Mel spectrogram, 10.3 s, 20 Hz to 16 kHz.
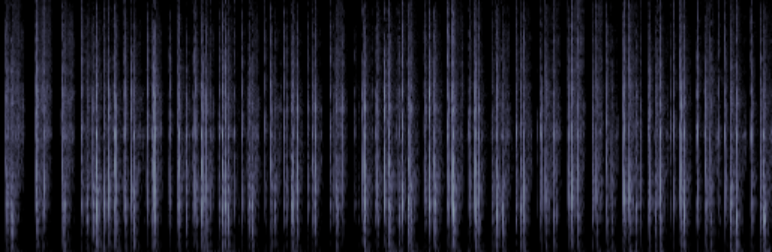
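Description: Long nails tap a small, hollow, white printed cardboard box held in both hands, producing a long run of crisp, hollow clicks in quick bursts with short pauses between them. Each tap is dry and dies away almost instantly, with a papery body near 1 kHz, some bright edge, and no low thump.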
